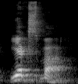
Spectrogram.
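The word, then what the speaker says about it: x̄: is the x bar and that is pronounces pronounced as x bar for a number of observations is calculated by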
